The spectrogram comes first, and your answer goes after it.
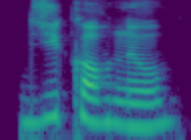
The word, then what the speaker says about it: Ducournau: Ducournau.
